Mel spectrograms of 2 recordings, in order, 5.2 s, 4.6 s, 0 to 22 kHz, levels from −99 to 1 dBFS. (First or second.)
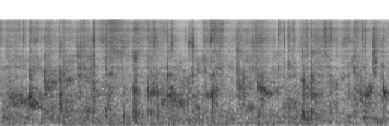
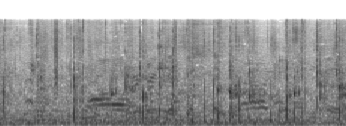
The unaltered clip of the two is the second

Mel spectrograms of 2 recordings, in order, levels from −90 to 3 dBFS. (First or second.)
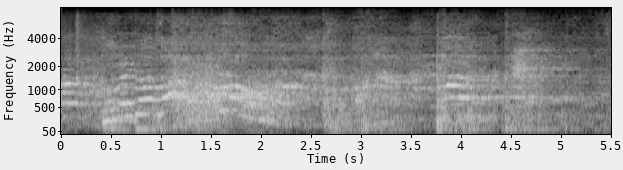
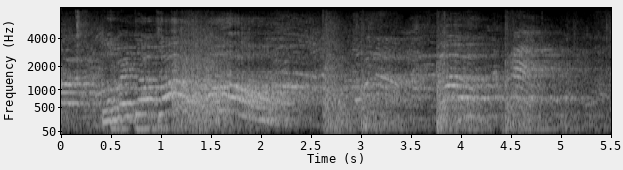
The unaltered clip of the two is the second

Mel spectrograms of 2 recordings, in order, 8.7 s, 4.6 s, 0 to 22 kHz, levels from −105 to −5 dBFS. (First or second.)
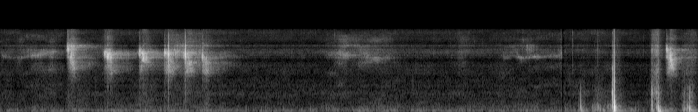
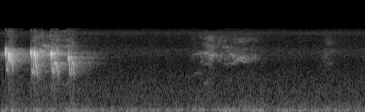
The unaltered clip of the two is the second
